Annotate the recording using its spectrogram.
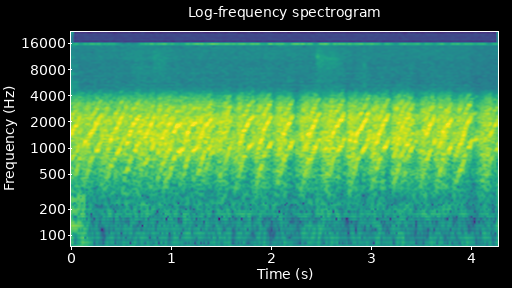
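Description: Sci-fi ray-gun sound effect from an old film soundtrack: a steady, rapid string of short rising electronic chirps.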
